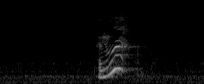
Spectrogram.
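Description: A small boy's single short yelp about a second in, rising sharply in pitch like a puppy's yip, in an otherwise quiet room.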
